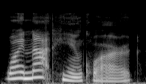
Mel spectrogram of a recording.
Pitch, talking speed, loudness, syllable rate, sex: 215 Hz, 165 wpm, -16 LUFS, 4.4 syllables/s, female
